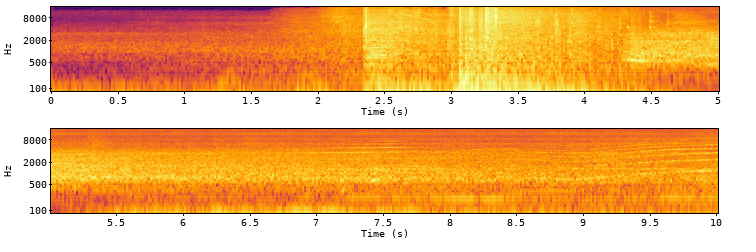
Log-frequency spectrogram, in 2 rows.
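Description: A sudden heavy crash impact about two and a half seconds in, the loudest event, fitting a Formula 1 car striking the barrier at high speed. It is followed by a long noisy rumble, with tones that glide up and down near the end.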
